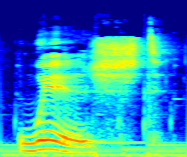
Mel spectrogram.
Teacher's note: O final sh é surdo. Wished, som de T.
